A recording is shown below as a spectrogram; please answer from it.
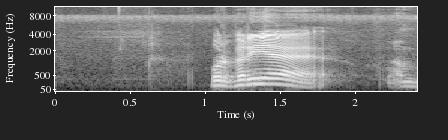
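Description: Faint, steady, high-pitched chirring of crickets in the background during a pause, with a man's voice speaking a short phrase about a second in.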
